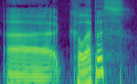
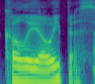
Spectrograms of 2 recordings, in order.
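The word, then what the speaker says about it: Choloepus: There are the two-toed Colepus. – I was going Colepus? With Coleoepus. – Oh. – Coleoepus. Coleoepus. – Coleoepus? – It rhymes with Bocephus.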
